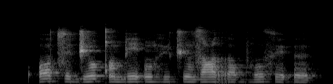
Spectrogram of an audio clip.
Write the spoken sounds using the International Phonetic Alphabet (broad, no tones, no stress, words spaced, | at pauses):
ʔɔt͡sɵ d͡ʒɔ̃ qʼõbeʔõ ɦʉt͡ʃõzɑrɔ bʱoxø ʔɵ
